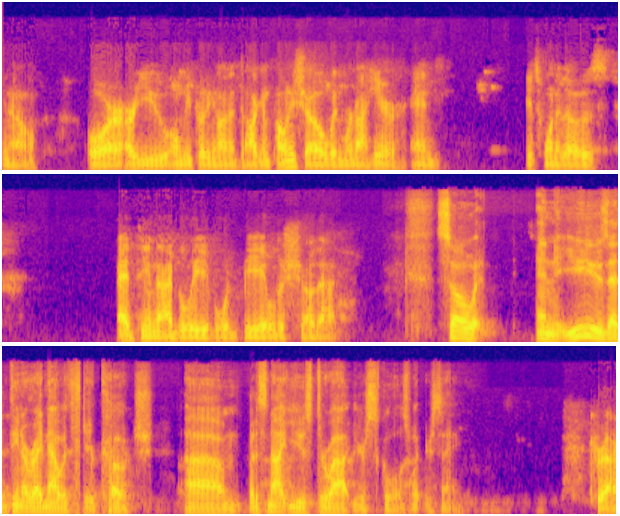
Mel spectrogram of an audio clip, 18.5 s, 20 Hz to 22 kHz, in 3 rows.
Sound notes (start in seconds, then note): 10.4 voiceover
